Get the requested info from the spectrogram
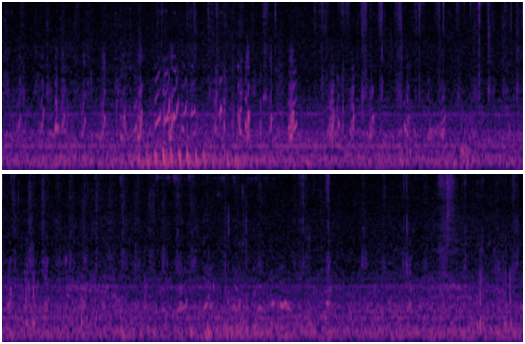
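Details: Guinea pig that has just given birth to New Year's babies, making a quiet, rapid low patter of soft chuttering notes, with a brief louder burst of squeaky harmonic calls near the start, then steady murmuring until the end.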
